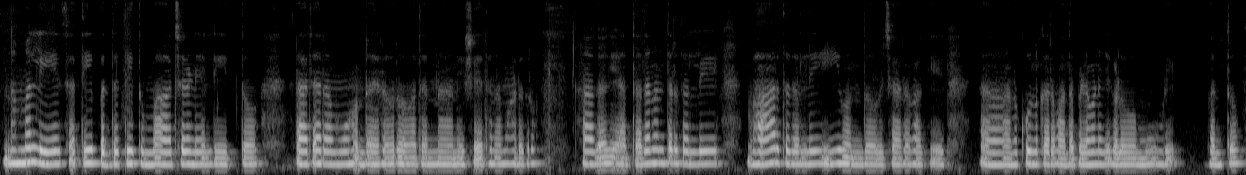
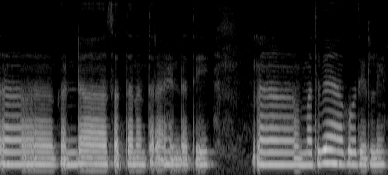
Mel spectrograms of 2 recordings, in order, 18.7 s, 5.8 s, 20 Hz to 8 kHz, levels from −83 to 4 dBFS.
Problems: background sounds at intervals, low volume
